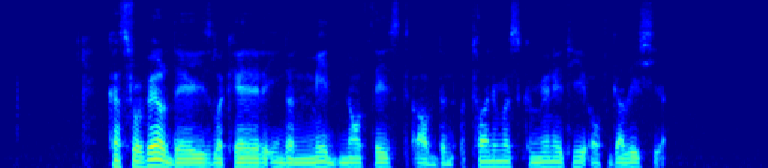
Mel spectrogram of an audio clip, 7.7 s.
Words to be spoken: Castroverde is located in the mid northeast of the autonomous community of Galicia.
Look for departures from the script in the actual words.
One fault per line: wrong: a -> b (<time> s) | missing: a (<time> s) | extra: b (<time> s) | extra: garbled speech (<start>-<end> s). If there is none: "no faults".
no faults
